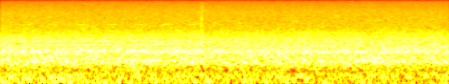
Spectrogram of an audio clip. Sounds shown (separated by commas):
insect buzz, Red-breasted Nuthatch song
